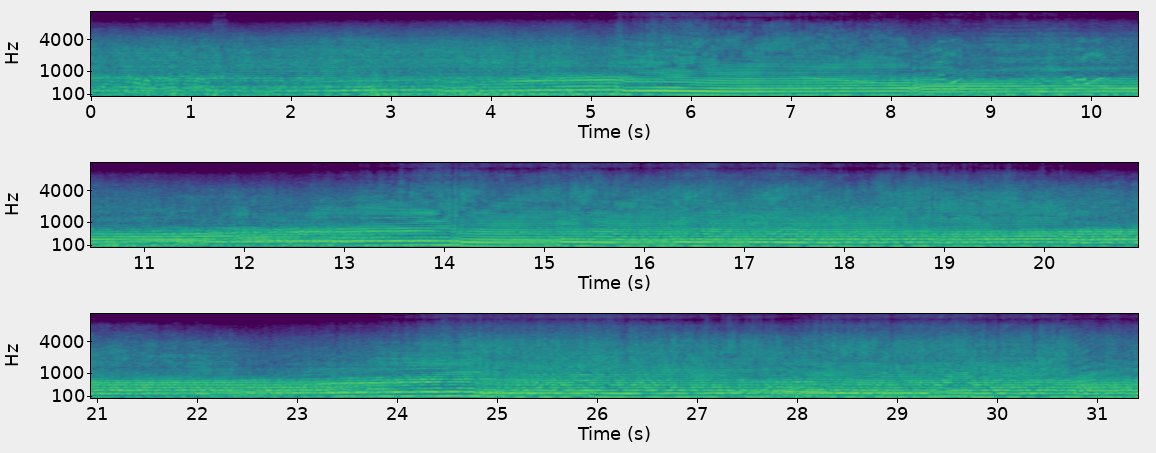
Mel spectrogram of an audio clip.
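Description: MotoGP racing motorcycle engines at high revs during free practice. The pitch climbs to a new level several times, at about five, fourteen and twenty-four seconds in.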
